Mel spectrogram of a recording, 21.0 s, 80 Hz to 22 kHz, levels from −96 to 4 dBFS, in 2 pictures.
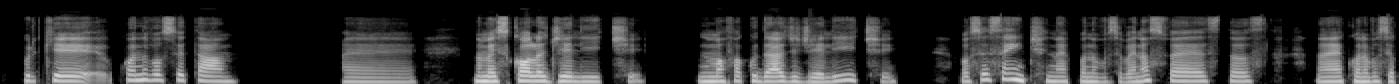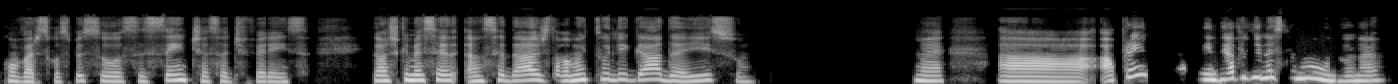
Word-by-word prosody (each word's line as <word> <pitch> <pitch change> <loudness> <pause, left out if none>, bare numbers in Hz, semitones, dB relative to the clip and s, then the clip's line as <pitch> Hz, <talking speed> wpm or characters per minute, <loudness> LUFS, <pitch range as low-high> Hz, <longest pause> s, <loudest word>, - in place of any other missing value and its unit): porque 195 -2 0
quando 230 +1 0
você 225 -1 -2
tá, 190 -3 0 0.9
eh, 165 -2 -8 0.5
em - - 0
uma 190 - +5
escola 195 +1 +5
de 190 +1 -1
elite, 180 +1 -4 0.4
em 180 - -3
uma 180 0 +2
faculdade 185 -1 0
de 165 0 -6
elite, 175 +1 -4 0.5
você 210 +7 -3
sente, 240 -5 0
né, 180 -1 -2
quando 175 -2 -3
você 165 0 -10
vai 165 +1 -4
nas 215 +4 -2
festas, 190 -1 -3 0.4
né, 180 +1 -1
quando 180 -1 -1
você 180 0 -4
conversa 180 -3 -1
com - - -8
as - - -11
pessoas 195 -3 -3
você 185 - -6
sente 225 +3 0
essa 185 0 -4
diferença, 175 0 -6 0.5
então 210 - +1
acho 210 -1 +1
que 235 - +3
minha 225 - +6 0.3
ansiedade 210 +4 +2
estava 210 +1 -1
muito 245 +4 +3
ligada 240 -3 +1
a 185 - 0
isso 210 0 -3 1.3
né. 205 -2 +2 0.4
A 185 -2 +4
aprender 385 - +1 0.6
a - - +6
viver 320 +1 +1
nesse 315 -1 +1
mundo, 235 -9 +3
né? 205 +1 0
195 Hz, 150 wpm, -23 LUFS, 180-220 Hz, 1.3 s, minha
